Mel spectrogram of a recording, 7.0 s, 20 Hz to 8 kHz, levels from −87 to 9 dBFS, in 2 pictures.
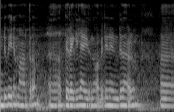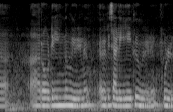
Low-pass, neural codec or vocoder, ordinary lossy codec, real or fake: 7.2 kHz; codec, 16 kHz, 4 kbps, FunCodec, trained on Chinese and English, 50 frames a second; none; fake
